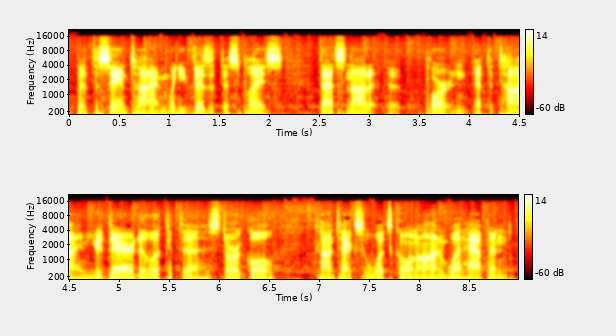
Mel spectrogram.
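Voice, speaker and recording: Bright-voiced American man podcasting. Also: mid-range voice, fairly even intonation, moderate pace, few pauses, soft background music. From United States. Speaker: podcast co-host. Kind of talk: casual conversational podcast talk.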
